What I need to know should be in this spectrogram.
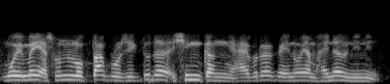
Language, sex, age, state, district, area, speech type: Manipuri, male, 18-30, Manipur, Kangpokpi, urban, conversation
